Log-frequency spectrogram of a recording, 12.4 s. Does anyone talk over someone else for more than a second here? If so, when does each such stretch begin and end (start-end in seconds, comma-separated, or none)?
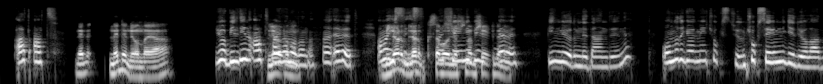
5.7-7.7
